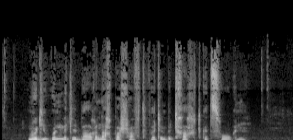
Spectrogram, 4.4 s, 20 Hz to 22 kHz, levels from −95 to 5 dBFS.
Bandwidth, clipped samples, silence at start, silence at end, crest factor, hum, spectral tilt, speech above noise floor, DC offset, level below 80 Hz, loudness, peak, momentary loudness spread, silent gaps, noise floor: 16.5 kHz; under 0.1%; 0.45 s; 0.75 s; 20 dB; none; -3.5 dB/octave; 32 dB; under 0.1%; -62 dBFS; -24 LUFS; -6 dBFS; 11 LU; none; -57 dBFS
